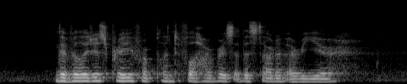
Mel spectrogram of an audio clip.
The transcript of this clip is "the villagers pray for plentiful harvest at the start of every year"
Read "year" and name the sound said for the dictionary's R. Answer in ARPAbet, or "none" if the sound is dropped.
R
